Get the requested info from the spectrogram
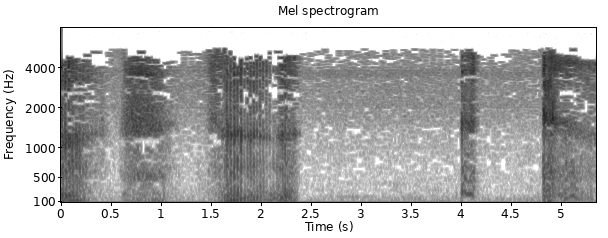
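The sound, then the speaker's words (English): A voice imitates the snoring, choking and gasping of sleep apnea, with harsh snorts and gasping bursts around a sudden pause in breathing, then a couple of short catches of breath. Fairly loud, no talking. “Their family member may know if they have sleep apnea because they may gag in their sleep, choke, gasp, or stop breathing.”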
